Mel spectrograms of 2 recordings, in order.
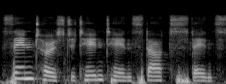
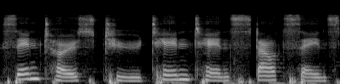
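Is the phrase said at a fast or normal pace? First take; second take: fast; normal. First: The phrase is said at a fast pace. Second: The phrase is said at a normal pace.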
